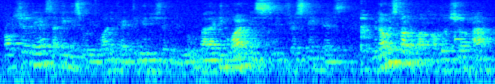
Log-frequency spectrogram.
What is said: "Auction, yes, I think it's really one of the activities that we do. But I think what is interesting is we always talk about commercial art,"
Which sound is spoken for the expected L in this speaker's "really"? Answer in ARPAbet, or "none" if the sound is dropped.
none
